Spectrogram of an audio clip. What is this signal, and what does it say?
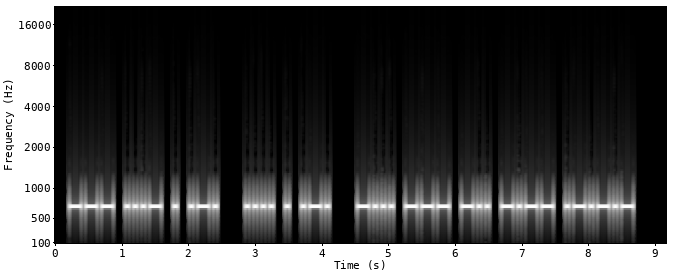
Morse code, heard as a keyed tone, about 20 wpm, 700 Hz. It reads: OVER HER BODY.
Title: Sentences from Top 1000 Words - Review Part 2 - 20wpm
